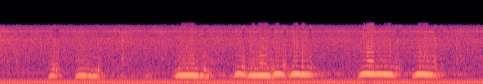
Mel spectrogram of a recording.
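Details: Great horned owls, Starr Ranch, California: a series of deep hoots, short ones trailing into longer held notes, loosely spaced about once a second, with a steady electrical hum beneath.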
